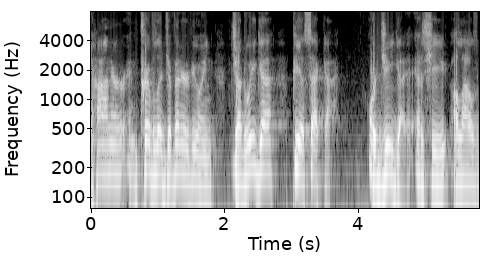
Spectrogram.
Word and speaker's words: Jadwiga Piasecki: Jiga, please pronounce and spell your full name. Jadwiga Piasecki, Jadwiga Piasecki.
